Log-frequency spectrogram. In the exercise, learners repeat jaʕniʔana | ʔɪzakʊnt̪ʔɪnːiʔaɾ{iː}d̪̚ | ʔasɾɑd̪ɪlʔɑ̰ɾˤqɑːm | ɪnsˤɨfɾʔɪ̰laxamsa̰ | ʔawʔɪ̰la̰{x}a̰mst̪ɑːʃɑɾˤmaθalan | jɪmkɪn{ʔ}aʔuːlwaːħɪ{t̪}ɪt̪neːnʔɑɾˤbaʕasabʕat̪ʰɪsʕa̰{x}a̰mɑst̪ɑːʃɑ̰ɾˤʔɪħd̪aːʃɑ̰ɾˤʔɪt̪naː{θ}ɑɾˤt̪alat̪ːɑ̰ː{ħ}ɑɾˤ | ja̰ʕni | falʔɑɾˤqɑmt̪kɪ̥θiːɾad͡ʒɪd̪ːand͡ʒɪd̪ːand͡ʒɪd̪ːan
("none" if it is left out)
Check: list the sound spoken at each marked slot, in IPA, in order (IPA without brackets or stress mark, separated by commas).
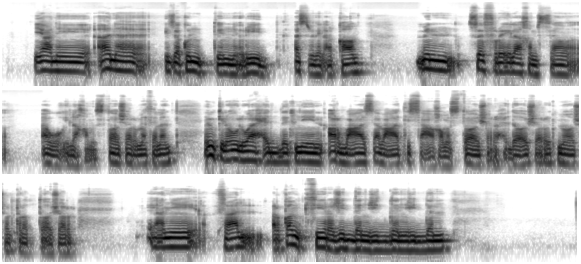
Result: iː, x, ʔ, d̪, x, ʃ, ʃ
